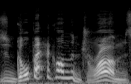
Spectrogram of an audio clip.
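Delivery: high-pitched, high-band teacher-style voice. Retelling what the band teacher told him, in a high-pitched voice. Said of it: "he would just have this high pitched voice".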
